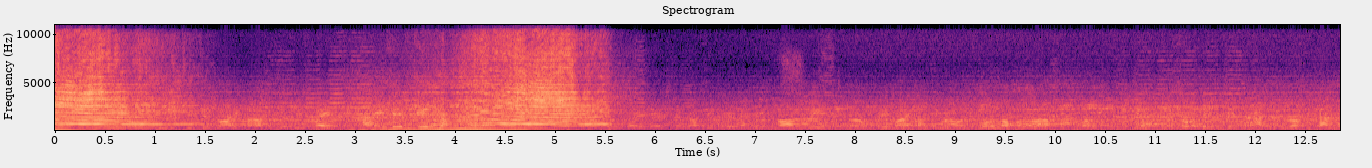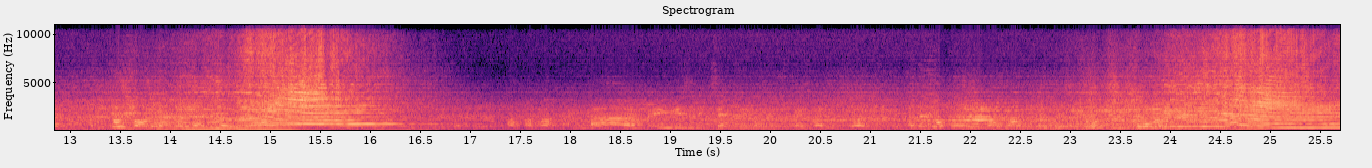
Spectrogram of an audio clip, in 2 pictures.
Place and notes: Castle Donington, UK - British Motorcycle Grand Prix 2001 ... 500cc warm up ...
500cc warm up ... Starkeys ... Donington Park ... warm up plus all associated noise ... Sony ECM 959 one point stereo mic to Sony Minidisk ...
8 July 2001, 10:00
